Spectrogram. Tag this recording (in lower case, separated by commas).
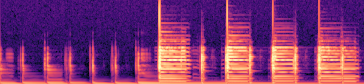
guitar, music, electric guitar, musical instrument, plucked string instrument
